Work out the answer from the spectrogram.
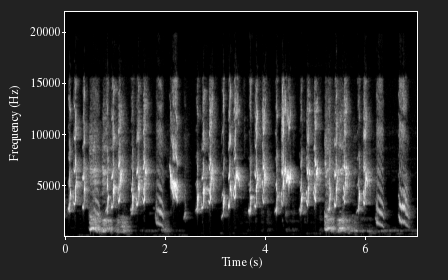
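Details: Varied full-fill song from a wild long-tailed shrike of the blangkon type: jumbled high chirps, steep downslurred whistles and two harsh, scratchy lower bursts, delivered in a busy, uneven stream.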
